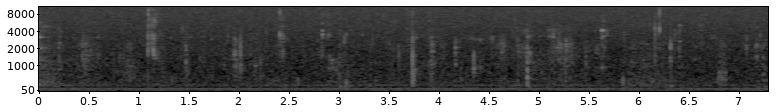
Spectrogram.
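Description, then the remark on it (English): Chewing of soggy Cap'n Crunch Fruity Bits cereal, with irregular wet crunches and mouth clicks repeating over a steady low hum, no talking. “It's the fruity, pebbly things that actually keep it a 9. The Cap'n Crunch itself, no crunch.”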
